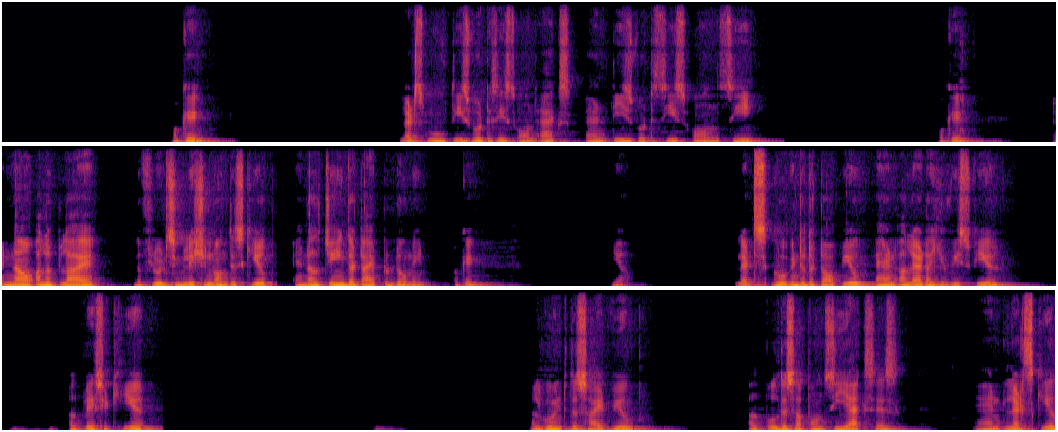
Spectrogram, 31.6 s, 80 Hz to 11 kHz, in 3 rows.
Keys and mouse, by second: 1.6 alt+shift+middle click, 2.3 alt+shift+middle click, 3.0 click, 4.1 click, 5.1 click, 6.8-8.0 drag, 8.7 click, 9.1 alt+shift+middle click, 9.6 Tab, 9.9 alt+shift+middle drag, 11.6 click, 13.3-15.0 drag, 16.5 click, 16.9 alt+middle drag, 17.6 alt+middle drag, 18.4 KP_7, 18.9 shift+a, 21.2 g, 22.0 click, 22.8 s, 23.1 click, 24.1 alt+shift+drag, 24.8 g, 25.5 click, 26.3 KP_1, 27.1 alt+shift+drag, 27.7 alt+shift+drag, 29.0-29.7 drag, 30.3 alt+shift+middle drag, 30.8 alt+shift+middle drag, 31.3 s, 31.5 z.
